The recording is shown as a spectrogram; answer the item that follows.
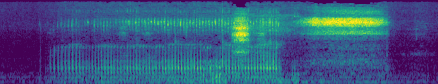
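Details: Talisker, a tricoloured English Bulldog male, snores during an evening nap before bedtime, with a rattling, fluttering inhale followed by a breathy, whistling hiss.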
